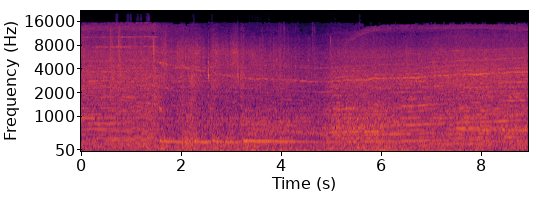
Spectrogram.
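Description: BMW and Mercedes GT race cars in Assetto Corsa Competizione at Silverstone, a steady, continuous engine drone with a rising and falling whine, several cars running together at a constant loud level.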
